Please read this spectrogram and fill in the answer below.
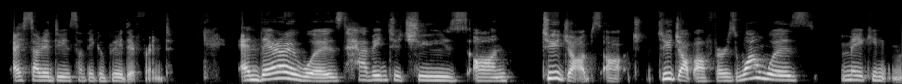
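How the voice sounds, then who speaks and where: A woman's medium-pitched voice with an Italian accent, lively intonation and a moderate pace. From Italy. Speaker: intuitive and creative coach. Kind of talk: podcast interview.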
